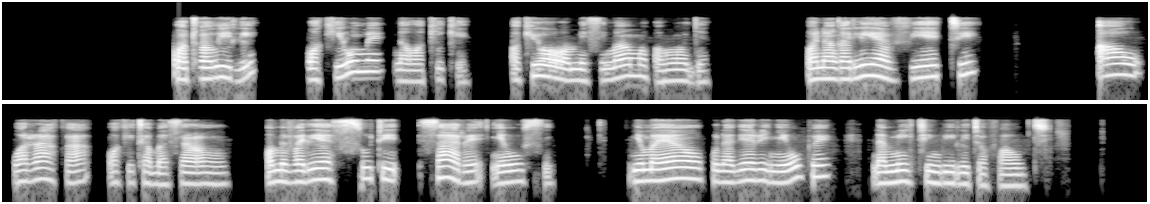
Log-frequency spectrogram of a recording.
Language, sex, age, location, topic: Swahili, female, 25-35, Mombasa, finance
